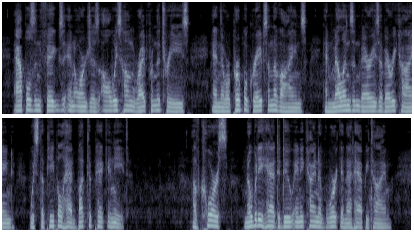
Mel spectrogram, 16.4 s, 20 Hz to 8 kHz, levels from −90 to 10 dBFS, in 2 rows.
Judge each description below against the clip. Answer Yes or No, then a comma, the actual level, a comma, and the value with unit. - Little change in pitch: No, average, 3.2 semitones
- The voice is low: Yes, low, 120 Hz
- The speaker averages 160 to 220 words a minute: Yes, average, 180 wpm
